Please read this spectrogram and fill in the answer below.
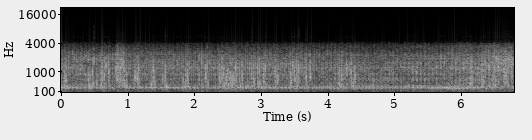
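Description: Heavy automatic gunfire going on without a break, many shots overlapping into one dense noise.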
